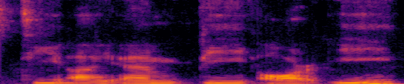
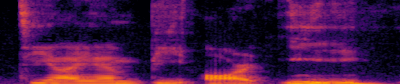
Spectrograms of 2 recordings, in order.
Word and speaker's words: timbre: like timber but it's t-i-m-b-r-e not t-i-m-b-e-r timber b-e-r is wood right it's a piece of tree t-i-m-b-r-e is pronounced timbre almost like t-a-m right timbre timbre is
